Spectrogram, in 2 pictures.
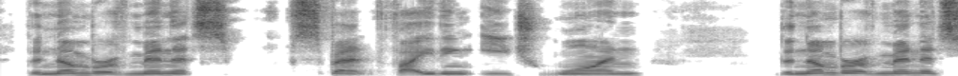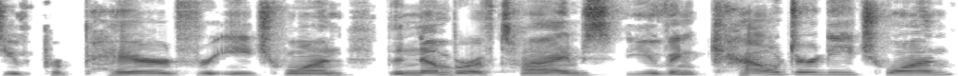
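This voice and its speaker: A man's voice: on the high side, a bit bright, no room sound. A man playing a whiny, pompous wannabe supervillain who is easily flustered, in a scripted comedic audio roleplay.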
